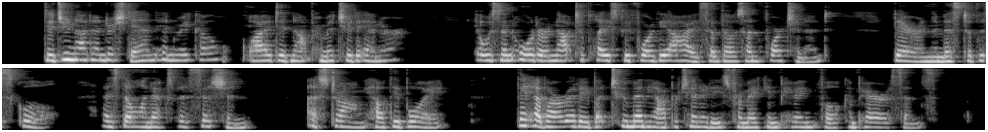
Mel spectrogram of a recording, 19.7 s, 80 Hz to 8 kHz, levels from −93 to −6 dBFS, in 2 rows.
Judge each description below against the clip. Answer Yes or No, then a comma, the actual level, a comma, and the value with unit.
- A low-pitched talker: No, high, 240 Hz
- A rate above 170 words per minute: No, average, 160 wpm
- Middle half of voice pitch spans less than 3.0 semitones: Yes, narrow, 2.4 semitones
